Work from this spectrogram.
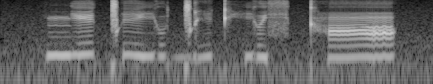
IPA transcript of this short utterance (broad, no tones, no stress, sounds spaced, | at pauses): nʲ e ǀ i j u ɡ͡ǀ i kʰ j ɯ sʲ kʰ ɑ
